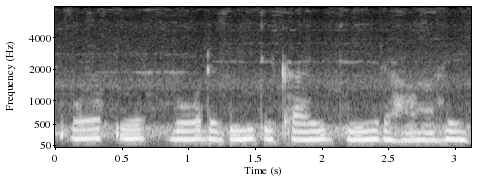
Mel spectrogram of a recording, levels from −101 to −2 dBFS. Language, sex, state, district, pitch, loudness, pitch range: Hindi, female, Madhya Pradesh, Dhar, 175 Hz, -12 LUFS, 165-180 Hz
